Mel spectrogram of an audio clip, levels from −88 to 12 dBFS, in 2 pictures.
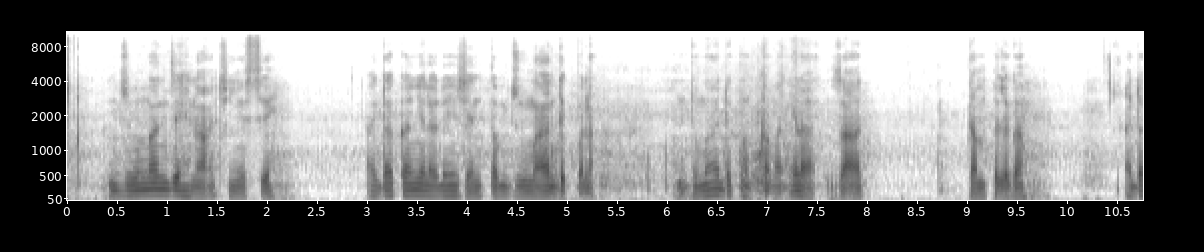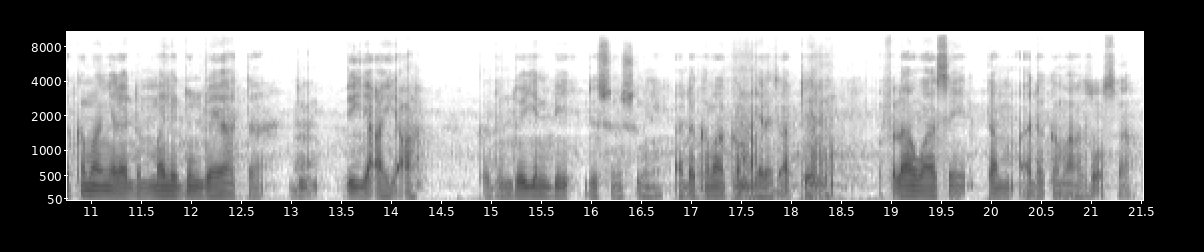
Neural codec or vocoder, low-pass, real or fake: codec, 24 kHz, 3.1 kbps, DualCodec; 9.9 kHz; fake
